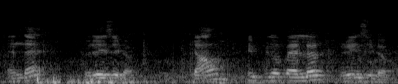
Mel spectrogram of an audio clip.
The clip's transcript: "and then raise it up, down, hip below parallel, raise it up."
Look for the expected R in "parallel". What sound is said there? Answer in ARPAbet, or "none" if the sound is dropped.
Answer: L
